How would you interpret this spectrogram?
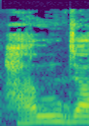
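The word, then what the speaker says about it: ه: বলেন হামজা হা, হা, হা। এটা উচ্চারণটা ভিতর থেকে হবে গম্ভীরভাবে।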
